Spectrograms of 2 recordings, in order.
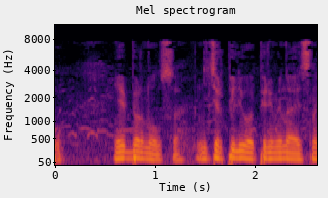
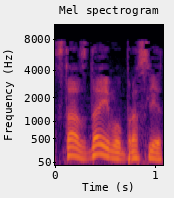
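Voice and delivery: ordinary delivery

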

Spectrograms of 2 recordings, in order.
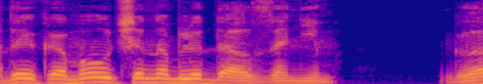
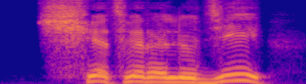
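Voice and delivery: contemptuous, scornful tone, pitched up; 6 semitones higher than usual. Told by his teacher that four people will test him, he repeats it, contemptuous. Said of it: "с презрением переспросил Вулкан".

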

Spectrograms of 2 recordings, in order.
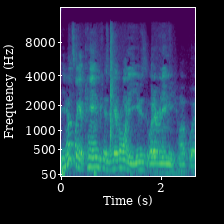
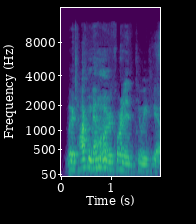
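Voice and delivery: talking with mouth full. Speaker keeps talking while still eating, talking with mouth full. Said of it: "I'm still eating".

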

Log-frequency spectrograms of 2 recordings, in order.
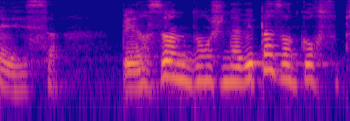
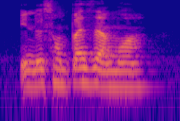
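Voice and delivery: unwelcoming, unfriendly, uninviting tone; 3 semitones lower than usual. Reading a novel, the hostess answers a visitor, unwelcoming tone. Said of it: "d'un ton encore moins engageant".

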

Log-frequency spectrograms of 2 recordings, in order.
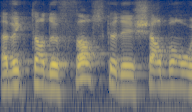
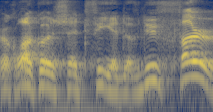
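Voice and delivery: savage, fierce, wild-sounding voice; 4 dB louder than usual. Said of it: "répondit Sikes d'un air farouche".

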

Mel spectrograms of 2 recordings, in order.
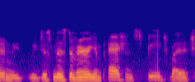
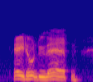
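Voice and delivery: ordinary delivery

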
